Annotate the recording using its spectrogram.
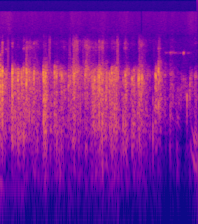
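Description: Paper poster rustling and crackling as it is handled and unrolled, a dense run of fine crinkling clicks.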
